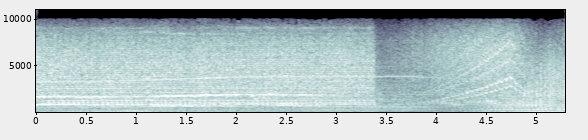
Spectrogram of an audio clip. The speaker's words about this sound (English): How does that hold that steady spin if it's rear-wheel drive? No, I'm just like, and she has a parking brake up. This car has no fucking lights either.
